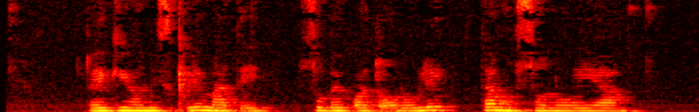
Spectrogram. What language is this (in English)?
Georgian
